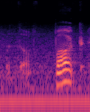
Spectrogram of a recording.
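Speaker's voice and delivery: breathy stunned whisper under his breath; shocked whisper. Retold or imitated. Alone by the fence at night, whispering in shock. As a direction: whisper it, too startled to speak up. Seeing a severed head at night.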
